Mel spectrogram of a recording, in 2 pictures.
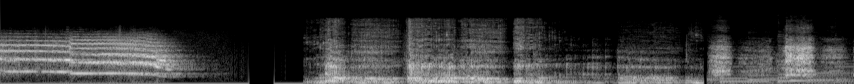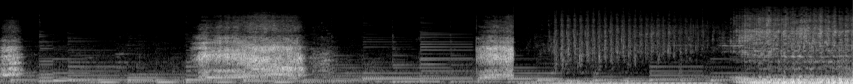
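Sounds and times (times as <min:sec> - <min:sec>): elephant trumpeting: 0:00.0 - 0:01.9, 0:06.2 - 0:08.9, 0:10.4 - 0:11.9, 0:13.3 - 0:17.0
tiger roaring: 0:03.0 - 0:09.0, 0:10.4 - 0:12.0, 0:13.3 - 0:17.0.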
